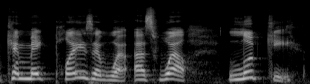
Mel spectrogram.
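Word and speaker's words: Luepke: Lupke. Am I saying it right? Yeah, Lipke.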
